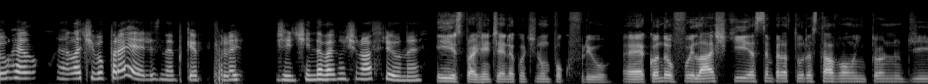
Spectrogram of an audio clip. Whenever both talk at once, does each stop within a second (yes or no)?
yes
